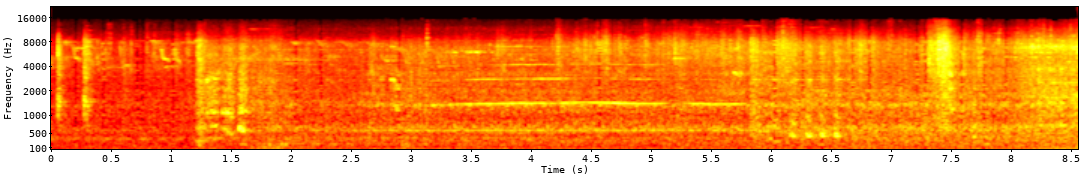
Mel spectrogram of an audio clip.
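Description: Railway level-crossing barriers lifting: the barrier drive starts with a few clicks about a second in, then runs with a steady whine while the booms rise. Engines of waiting cars run underneath.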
